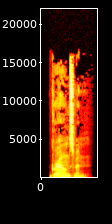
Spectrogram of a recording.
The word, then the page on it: groundsman: American English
